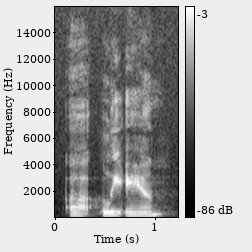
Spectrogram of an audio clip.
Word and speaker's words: LeAnne: How do you pronounce it in South? LeAnne.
